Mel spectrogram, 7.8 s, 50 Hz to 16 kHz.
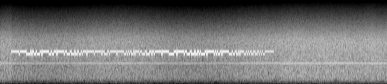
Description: RTTY (50 baud, 170 Hz shift), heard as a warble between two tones, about 1550 Hz centre, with radio static and a steady whistle near 960 Hz. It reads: LA GARGANTA ES GRIS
